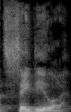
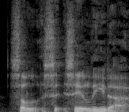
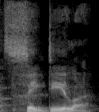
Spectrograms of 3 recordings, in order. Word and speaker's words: Sadilah: And, um, I was on your website, which, uh, can you pronounce that for me? Uh, Sadila. Selita. Sadila. Sadila.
